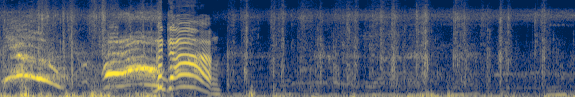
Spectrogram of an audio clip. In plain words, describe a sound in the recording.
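Footsteps hurry along a dirt path.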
